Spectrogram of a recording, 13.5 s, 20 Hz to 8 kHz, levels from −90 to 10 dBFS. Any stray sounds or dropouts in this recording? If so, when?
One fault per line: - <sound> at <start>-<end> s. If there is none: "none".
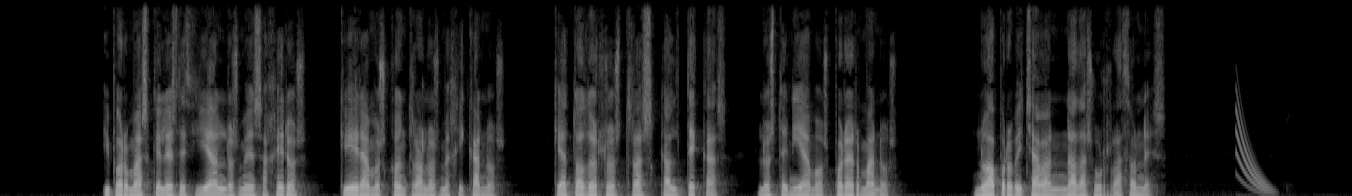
- chirp at 12.4-12.8 s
